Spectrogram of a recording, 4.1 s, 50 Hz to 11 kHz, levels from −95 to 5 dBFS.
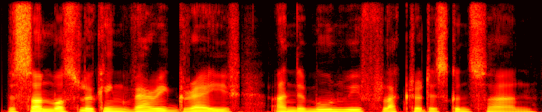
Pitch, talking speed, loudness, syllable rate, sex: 125 Hz, 175 wpm, -22 LUFS, 4.8 syllables/s, male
